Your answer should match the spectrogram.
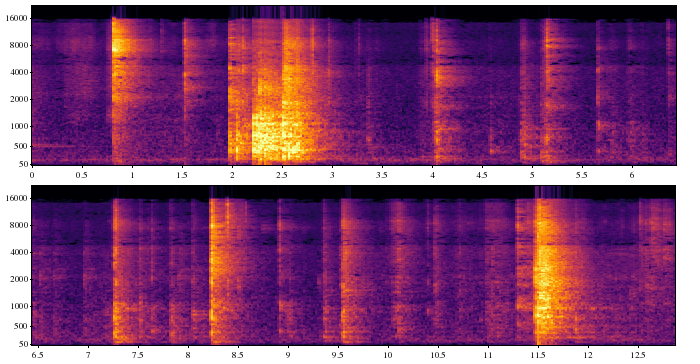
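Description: Irregular clicks, taps and rustling of small parts and a small metal tool being handled against the plastic case of a cassette player, with a longer scraping rustle a couple of seconds in and a sharp knock near the end.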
